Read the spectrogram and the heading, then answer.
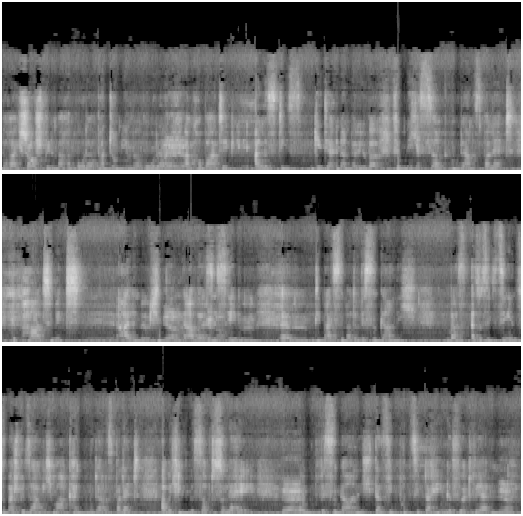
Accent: Bonn, North Rhine-Westphalia, Germany; ich bin aus Bonn, mhm, also aus der Bonn-Kölner Gegend.

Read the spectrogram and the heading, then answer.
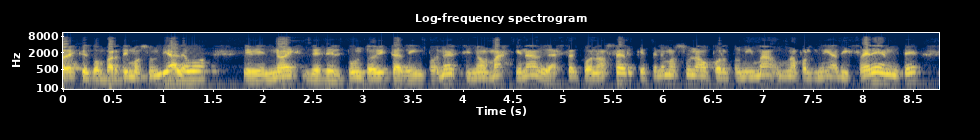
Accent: Argentina; No, yo soy, digamos, somos causalmente vietnamitas, sí. Somos argentinos, vietnamitas, sí.

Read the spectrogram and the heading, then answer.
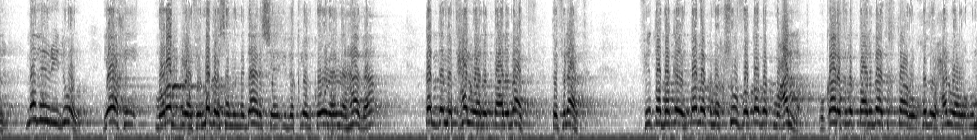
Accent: Saudi Arabia; أنا سعيد ومتشرف بالمرأة عندنا في السعودية وفي غيرها

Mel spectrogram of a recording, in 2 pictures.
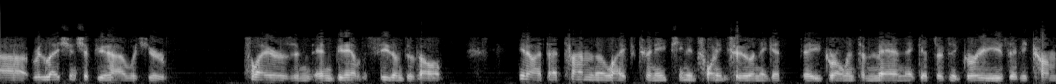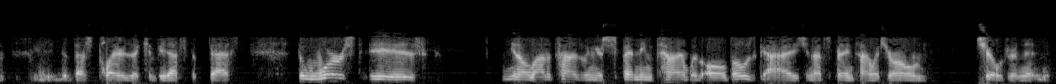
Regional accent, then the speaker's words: Philadelphia, Pennsylvania, United States; I grew up in Philadelphia, and obviously I'm at Villanova in Philadelphia.

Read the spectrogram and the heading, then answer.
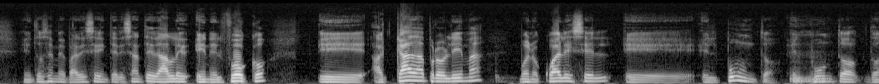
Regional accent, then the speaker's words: Argentina; Pero sí es algo como argentino que debemos conocer también

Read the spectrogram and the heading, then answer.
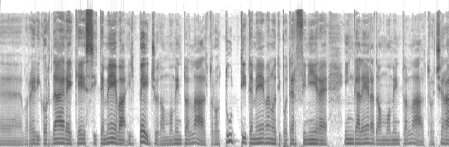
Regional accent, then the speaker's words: Messina, Sicily, Italy; now in Palermo, Italy; No, sono messinese, ma sono ormai palermitano.

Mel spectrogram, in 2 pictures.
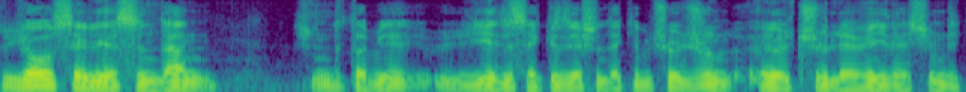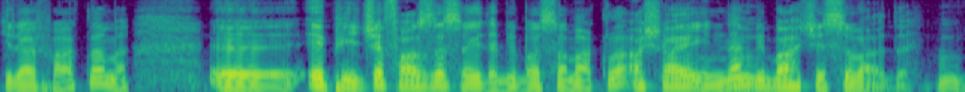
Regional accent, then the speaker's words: Istanbul, Turkey; born there; Ben İstanbul'da doğdum.

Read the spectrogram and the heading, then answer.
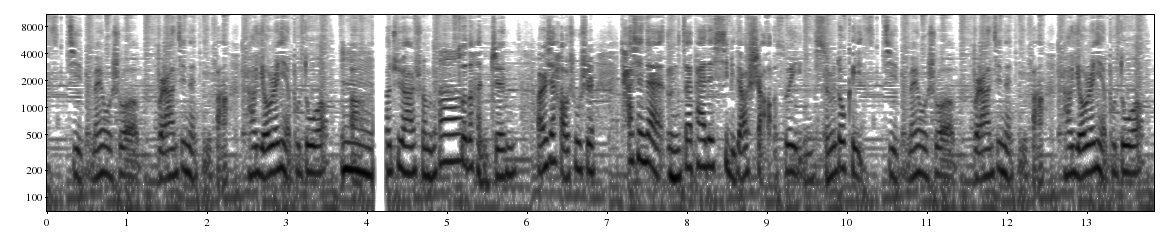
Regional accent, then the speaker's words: Northeast China, China; 因为我是东北人嘛，我觉得包头的羊肉可能和东北的就是还是有一点相近的

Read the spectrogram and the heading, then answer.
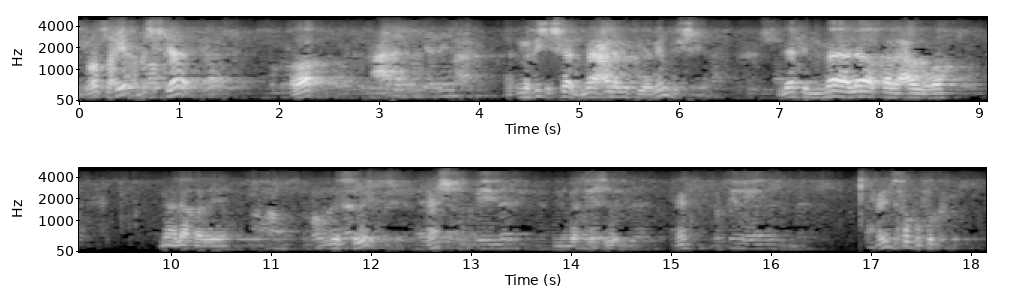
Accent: Egypt; افضل الفرع عندنا في مصر واخر

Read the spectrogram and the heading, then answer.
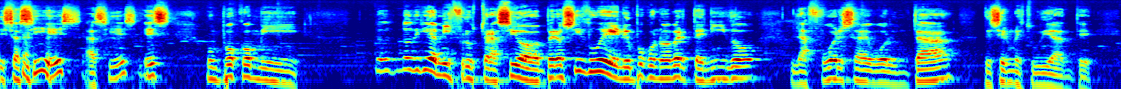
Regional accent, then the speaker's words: Mar del Plata, Buenos Aires Province, Argentina; also born or lived in Tres Arroyos; yo nací en Tres Arroyos y nos mudamos con mi familia en el 55 a Mar del Plata. Y ahí empecé mis estudios, primero en una escuela estatal y después pasé a los salesianos.

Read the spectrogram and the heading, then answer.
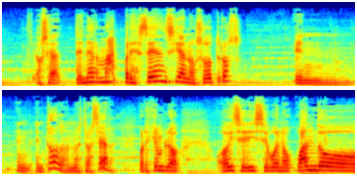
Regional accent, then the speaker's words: La Plata, Buenos Aires Province, Argentina; acá vivimos en un lugar muy tranquilo, igual yo vengo de la ciudad de La Plata, ¿no? De Buenos Aires.

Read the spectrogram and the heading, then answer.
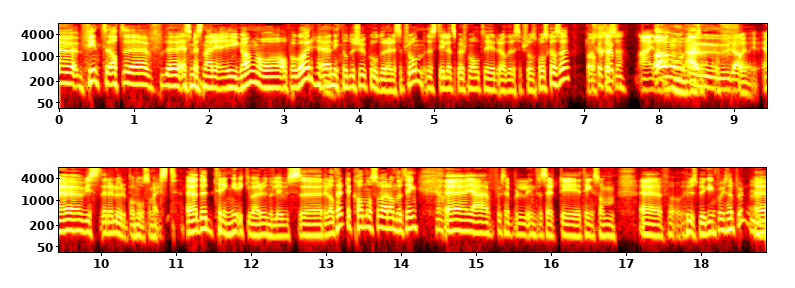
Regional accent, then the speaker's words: Oslo, Norway; Jeg har bodd i Oslo hele mitt liv, jeg

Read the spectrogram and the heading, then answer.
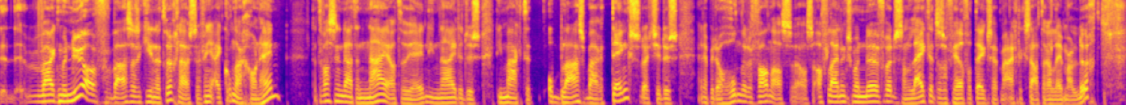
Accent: Friesland, Netherlands; Ik ben opgegroeid in Friesland.

